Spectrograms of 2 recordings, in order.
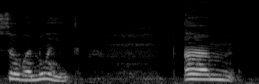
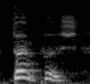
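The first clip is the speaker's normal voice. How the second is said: firm command; 4 semitones higher, 9 dB louder than usual. Retold or imitated. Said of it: "So they're like".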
